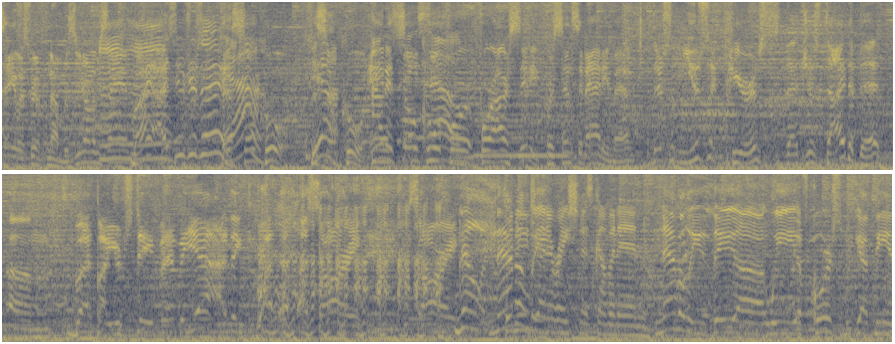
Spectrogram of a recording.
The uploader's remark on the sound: we broadcasted live from The Banks for the Tay-gate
